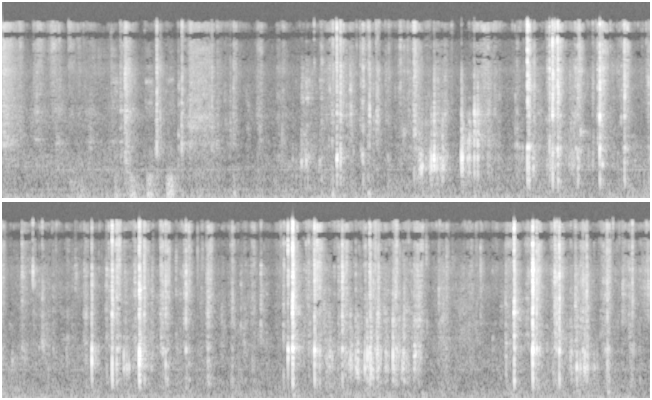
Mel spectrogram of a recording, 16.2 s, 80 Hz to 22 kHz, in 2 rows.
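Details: Three curious raccoon kits with their mother Edith, rescue raccoons recorded in 2020 while fireworks went off in the area; scattered bursts of rough chattering and squeaky notes between rustles and taps.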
